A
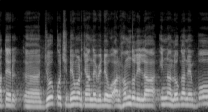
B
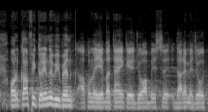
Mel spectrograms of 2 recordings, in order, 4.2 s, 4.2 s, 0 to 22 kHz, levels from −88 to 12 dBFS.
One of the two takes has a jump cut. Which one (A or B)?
B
